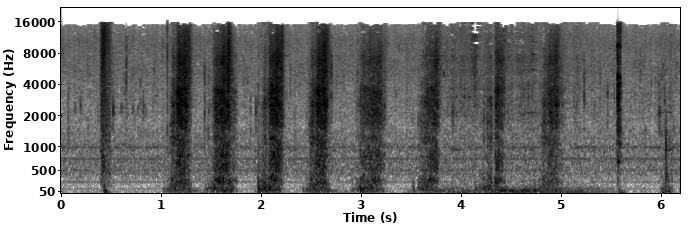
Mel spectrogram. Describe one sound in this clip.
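Something is scraped hard across a grater in quick, rhythmic strokes.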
